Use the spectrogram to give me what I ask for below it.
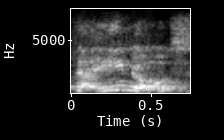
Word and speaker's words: Taínos: So the Taínos, that's how it's pronounced, were pretty much, they thought the Spaniards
